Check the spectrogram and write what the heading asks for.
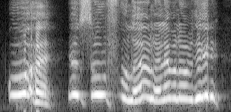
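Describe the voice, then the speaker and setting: A man's voice: very high-pitched, lively intonation, brisk, darkish tone, voice pushed up. A man voicing a young captured thief who pleads with him, his voice breaking near tears. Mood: pleading.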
